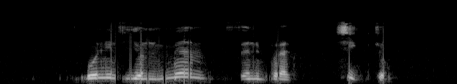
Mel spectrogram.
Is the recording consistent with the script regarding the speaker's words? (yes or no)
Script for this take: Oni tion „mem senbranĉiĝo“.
yes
